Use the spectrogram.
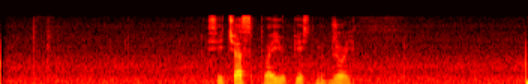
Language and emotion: Russian, neutral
